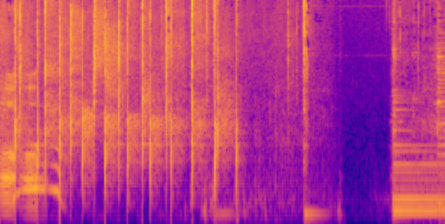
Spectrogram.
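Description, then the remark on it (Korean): Audience clapping in a loud, sharp, steady rhythm to call for a song performance, with a voice briefly over the start. The claps thin out after a couple of seconds, then a short silence gives way to music. “자, 우리 조영수 씨하고 저하고 박수로 청해 듣겠습니다. 박수!”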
